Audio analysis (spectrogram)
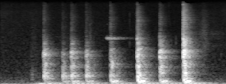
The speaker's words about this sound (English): Let's talk about knocking real quick. How do you knock? I mean, tell me the process. How do you guys knock? Like, do you ring the doorbell? Do you go like this? Do you go like this? Or do you go like this? How do you knock?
